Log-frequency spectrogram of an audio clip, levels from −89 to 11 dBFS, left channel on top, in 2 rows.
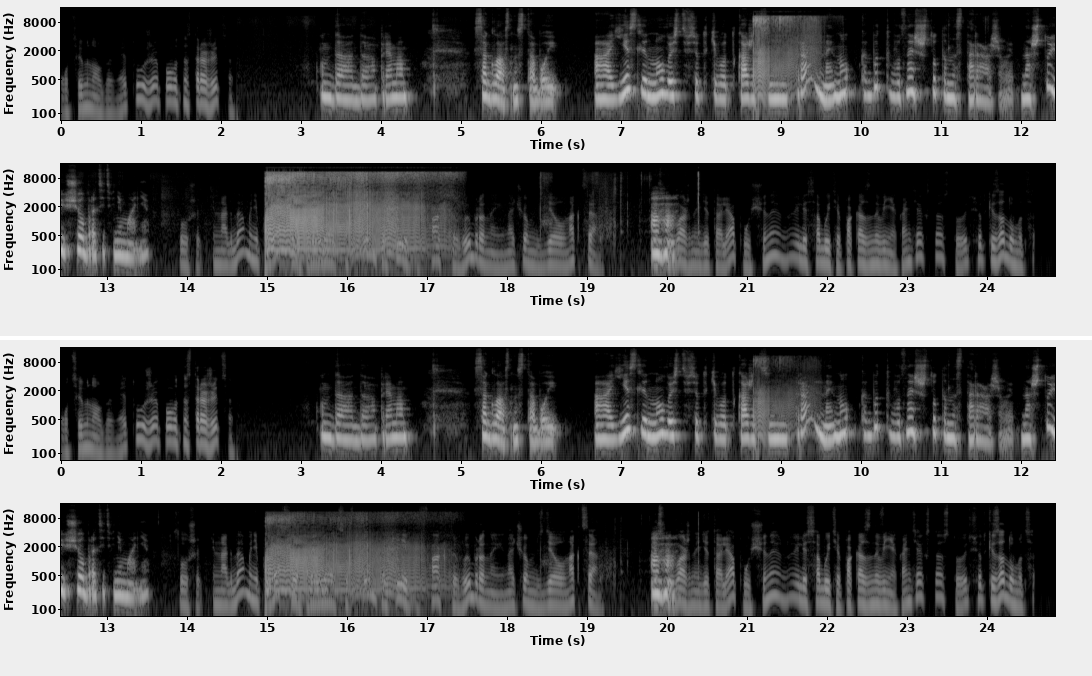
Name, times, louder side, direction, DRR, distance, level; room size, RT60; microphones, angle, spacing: voice 1, 0.0-2.0 13.9-19.2 19.8-24.6, right 2 dB, 60° right, 1.6 m, -41 dB
sound 1, 2.2-2.3 8.6-9.5 11.6-11.7 15.0-17.5 18.4-18.5 19.2-19.4 20.4-20.5, left 8 dB, 85° left, 0.8 m, -31 dB
voice 2, 3.2-4.8 5.2-6.2 6.7-13.5 19.8-20.1, left 1 dB, 10° left, 0.6 m, -26 dB
head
